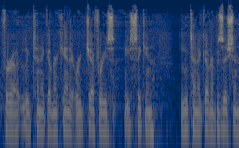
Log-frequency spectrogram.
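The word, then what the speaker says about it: Jeffares: had interview with him so Jeffords yeah Jeffrey's Jefferies yes it's spelled GE ff8 re s but it's pronounced Jefferies yeah if you look at it you would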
